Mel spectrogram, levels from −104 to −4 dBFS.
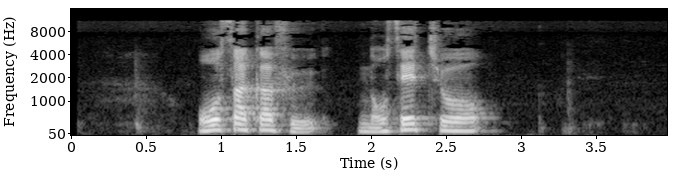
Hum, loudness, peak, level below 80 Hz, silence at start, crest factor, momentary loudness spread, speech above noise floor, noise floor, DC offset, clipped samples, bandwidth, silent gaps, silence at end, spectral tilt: none; -20 LUFS; 0 dBFS; -58 dBFS; 0.85 s; 22 dB; 12 LU; 52 dB; -70 dBFS; under 0.1%; under 0.1%; 11.5 kHz; none; 1.2 s; -5 dB/octave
